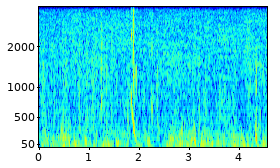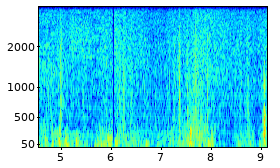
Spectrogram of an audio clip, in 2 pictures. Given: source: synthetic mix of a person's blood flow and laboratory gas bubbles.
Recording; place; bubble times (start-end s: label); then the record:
Doppler ultrasound of blood flow; subclavian vein
1.76-1.97 s: bubbles
2.24-2.29 s: bubbles
From the record:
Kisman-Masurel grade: 212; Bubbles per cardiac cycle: several, 3 to 8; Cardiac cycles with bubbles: 1 to 10%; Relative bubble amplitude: moderate (0.250 to 0.450); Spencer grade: 1 (occasional bubble signal discernible with the cardiac motion signal, with majority of cardiac periods free of bubbles); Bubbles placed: anywhere in the cardiac cycle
